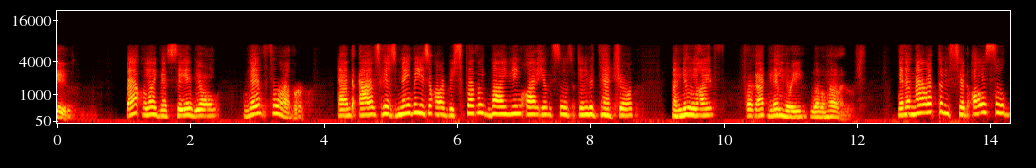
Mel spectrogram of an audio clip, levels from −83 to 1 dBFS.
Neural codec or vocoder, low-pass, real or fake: codec, 16 kHz, 0.5 kbps, FreqCodec, smaller model; 7.2 kHz; fake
